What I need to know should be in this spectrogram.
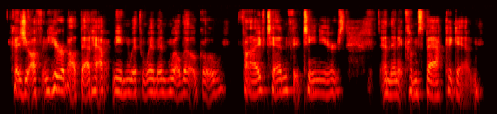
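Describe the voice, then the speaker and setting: With an unremarkable speaking voice, a woman talks fairly slowly, her fairly low pitch showing ordinary variation. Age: 60s. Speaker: retired dental hygienist, cancer survivor. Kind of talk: interview, personal testimony.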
